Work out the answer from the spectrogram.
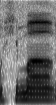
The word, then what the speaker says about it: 희망: 끝소리 이렇게 이야기를 해요 때문에이 의 자음에 있는 의는 이로 발음한다 그래서 발음은 어떻게해요 희망 이렇게 발음한다는 얘기입니다 이게 아 어디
